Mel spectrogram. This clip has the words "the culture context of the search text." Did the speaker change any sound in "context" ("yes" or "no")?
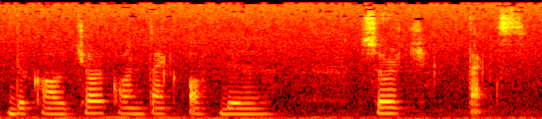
yes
